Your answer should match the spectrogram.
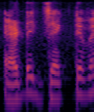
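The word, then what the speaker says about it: adjective: इन थे अट्रैक्टिव अच्छा इसको लिखते एडजेक्टिव यानि से जिंक लिखते हैं लेकिन पड़ते हैं अर्जेंट यानि डी को साइलेंट कर देते हैं ठीक है अर्जेंट अर्जेंट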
